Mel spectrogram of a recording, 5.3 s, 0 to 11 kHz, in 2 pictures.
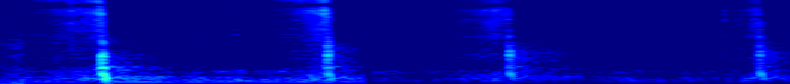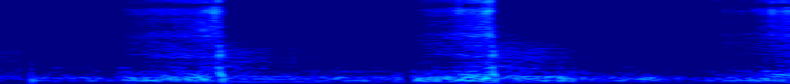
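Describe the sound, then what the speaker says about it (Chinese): A kitchen knife slices a carrot into thin pieces on a cutting board, giving sharp, quiet taps at an uneven pace, about nine cuts in five seconds, with no talking. "接下来准备1根胡萝卜，把它切成薄片"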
